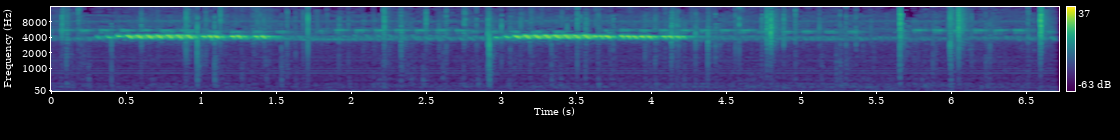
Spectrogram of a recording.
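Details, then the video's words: Crickets chirping near a crackling fire on a deck: two bright, high, pulsing trills, each around a second long, sit above a soft continuous chorus, with intermittent crisp pops and snaps from the fire. "Crickets Chirping in the Background"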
